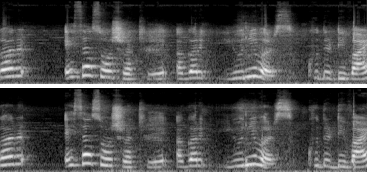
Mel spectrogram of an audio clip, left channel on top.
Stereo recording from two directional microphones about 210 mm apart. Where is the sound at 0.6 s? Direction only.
35° right (ahead or behind).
